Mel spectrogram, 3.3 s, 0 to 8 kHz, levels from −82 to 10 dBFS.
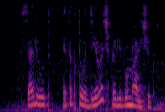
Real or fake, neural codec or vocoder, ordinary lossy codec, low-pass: fake; codec, 16 kHz, 8 kbps, FreqCodec, larger model; none; none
